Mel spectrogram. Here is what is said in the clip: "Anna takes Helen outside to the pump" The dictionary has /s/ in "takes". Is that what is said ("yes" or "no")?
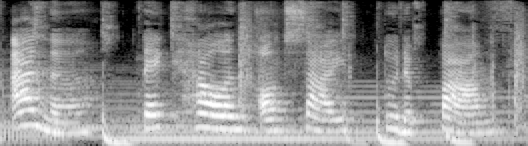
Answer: no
